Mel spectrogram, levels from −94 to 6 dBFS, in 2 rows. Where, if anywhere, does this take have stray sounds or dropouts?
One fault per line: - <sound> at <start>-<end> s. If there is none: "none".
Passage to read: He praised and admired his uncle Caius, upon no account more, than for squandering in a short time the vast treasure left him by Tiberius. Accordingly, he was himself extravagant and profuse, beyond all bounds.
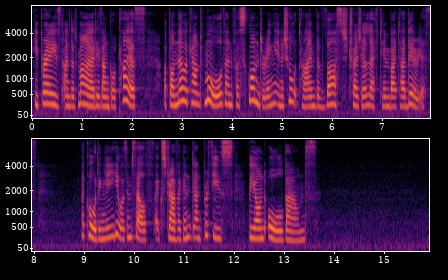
none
